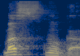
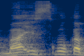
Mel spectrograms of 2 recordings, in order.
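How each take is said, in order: First: The words run together without the 'i' vowel. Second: The words are separate with the 'i' vowel. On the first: The speaker calls it right. "এজন্য মিলিয়ে পড়তে হবে আগের সাথে।" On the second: The speaker calls it wrong. "বলবেন না।"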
